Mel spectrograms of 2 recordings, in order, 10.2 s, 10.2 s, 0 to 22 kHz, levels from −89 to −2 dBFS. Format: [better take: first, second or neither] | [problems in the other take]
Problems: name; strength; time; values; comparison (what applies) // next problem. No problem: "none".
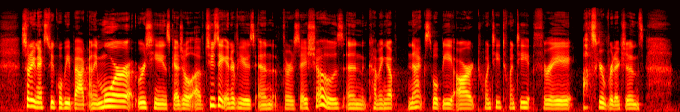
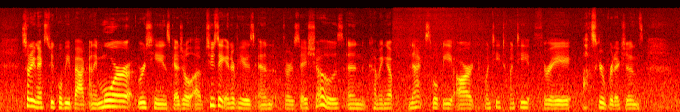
first | hiss; noticeable; throughout; 15 dB below the speech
